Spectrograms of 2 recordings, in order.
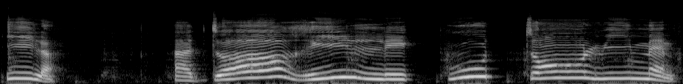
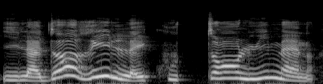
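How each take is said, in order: First: Adore il drawn out as "a-do-ril", E silent; very slow, each syllable held, linking adore into il. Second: Adore run straight into il, final E dropped; no E heard at the end of adore; silent E linking. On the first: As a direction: stretch each beat, no E on adore. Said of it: "C'est comme si j'écrivais". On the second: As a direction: link adore to il as "ado-ril". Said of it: "Le E, on ne l'entend pas". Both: Shown as a demonstration.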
